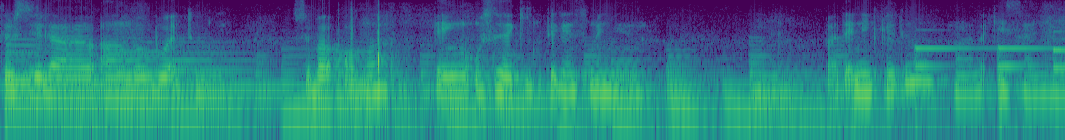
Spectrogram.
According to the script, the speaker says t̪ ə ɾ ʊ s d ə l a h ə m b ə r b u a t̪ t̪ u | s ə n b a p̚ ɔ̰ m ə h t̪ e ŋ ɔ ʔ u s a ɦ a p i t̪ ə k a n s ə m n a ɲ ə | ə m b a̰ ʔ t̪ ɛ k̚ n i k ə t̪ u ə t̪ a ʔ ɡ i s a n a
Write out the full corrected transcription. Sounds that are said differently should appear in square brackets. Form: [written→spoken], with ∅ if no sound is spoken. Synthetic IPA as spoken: t̪ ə ɾ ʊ s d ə l a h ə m b ə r b u a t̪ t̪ u | s ə [n→∅] b a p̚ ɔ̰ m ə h t̪ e ŋ ɔ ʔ u s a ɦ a [p→k] i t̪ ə k a n s ə m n a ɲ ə | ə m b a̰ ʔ t̪ ɛ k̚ n i k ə t̪ u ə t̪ a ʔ [ɡ→k] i s a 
